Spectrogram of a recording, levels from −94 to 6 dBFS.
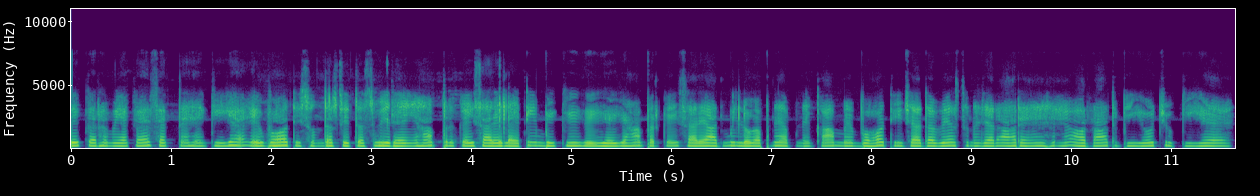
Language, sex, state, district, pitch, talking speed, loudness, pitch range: Hindi, female, Jharkhand, Sahebganj, 235 Hz, 265 wpm, -18 LUFS, 225-240 Hz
